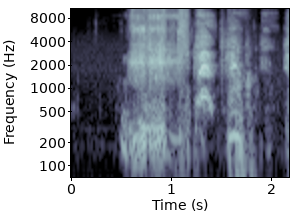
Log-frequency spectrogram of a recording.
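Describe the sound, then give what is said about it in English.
A dog barks loudly: one long, rough, noisy bark followed by three shorter, sharp barks in quick succession, with no talking. “Dogs bark, it's loud.”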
